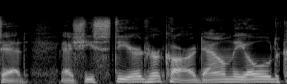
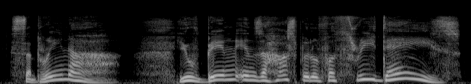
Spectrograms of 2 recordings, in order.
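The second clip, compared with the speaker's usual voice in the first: put-on grandmother with a light German accent, higher; 8 semitones higher than usual. Granny to Sabrina in hospital, light German accent. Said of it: "said in her light German accent".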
